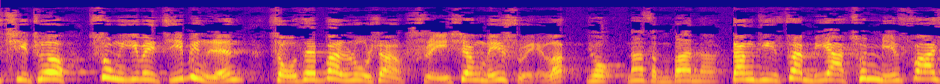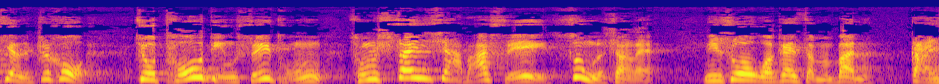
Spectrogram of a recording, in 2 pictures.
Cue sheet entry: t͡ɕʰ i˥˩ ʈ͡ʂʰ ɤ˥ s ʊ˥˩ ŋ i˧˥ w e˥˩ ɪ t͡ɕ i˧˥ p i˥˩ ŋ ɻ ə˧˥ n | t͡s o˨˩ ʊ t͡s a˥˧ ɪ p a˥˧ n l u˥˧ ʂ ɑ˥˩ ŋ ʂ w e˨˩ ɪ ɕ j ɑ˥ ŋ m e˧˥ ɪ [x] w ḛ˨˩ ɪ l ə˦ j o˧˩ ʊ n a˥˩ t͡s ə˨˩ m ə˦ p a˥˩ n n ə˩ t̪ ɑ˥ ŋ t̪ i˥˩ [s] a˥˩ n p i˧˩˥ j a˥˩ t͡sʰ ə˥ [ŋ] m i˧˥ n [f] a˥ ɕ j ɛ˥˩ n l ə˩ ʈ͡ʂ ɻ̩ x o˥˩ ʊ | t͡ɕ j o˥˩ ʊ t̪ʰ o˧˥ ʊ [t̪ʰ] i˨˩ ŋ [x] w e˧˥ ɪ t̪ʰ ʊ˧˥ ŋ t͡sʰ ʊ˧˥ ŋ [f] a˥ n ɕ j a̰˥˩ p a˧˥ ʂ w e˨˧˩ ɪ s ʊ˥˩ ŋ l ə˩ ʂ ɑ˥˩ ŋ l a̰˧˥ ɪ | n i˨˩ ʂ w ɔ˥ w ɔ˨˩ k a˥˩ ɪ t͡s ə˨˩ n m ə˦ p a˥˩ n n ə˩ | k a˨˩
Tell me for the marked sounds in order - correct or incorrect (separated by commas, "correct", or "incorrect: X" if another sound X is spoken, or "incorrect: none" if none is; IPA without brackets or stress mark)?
incorrect: ʂ, correct, incorrect: n, correct, incorrect: t̪, incorrect: ʂ, incorrect: ʂ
